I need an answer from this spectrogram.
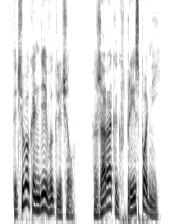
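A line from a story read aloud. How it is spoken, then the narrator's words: Grumbling. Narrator (Russian): проворчал Борис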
